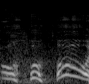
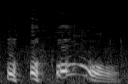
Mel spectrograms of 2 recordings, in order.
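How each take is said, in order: First: Put-on high, hyper old-man chuckle. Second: Put-on slow, loud old-man chuckle. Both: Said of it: "a very old man hyper voice".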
